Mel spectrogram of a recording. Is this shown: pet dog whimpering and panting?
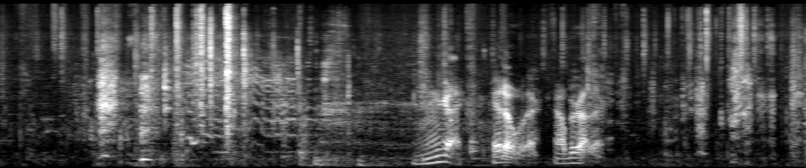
yes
